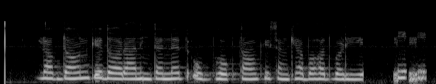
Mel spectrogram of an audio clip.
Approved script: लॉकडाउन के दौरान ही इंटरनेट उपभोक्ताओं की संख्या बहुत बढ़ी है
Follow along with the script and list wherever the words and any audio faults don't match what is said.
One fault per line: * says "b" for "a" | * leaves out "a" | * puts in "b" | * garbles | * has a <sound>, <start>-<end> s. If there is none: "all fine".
* leaves out "ही"
* has a laugh, 3.9-4.3 s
